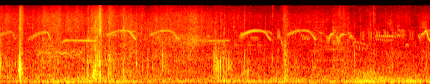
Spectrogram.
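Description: A skylark sings overhead, a steady run of high, arching whistled notes repeating every half second or so, over soft outdoor rustling and a few brief crackling thumps, as people walk through a gap in a hedge to a small gate.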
